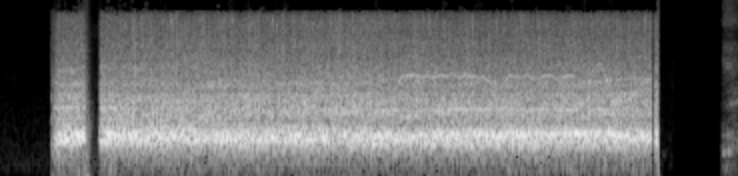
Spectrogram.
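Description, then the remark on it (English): A canned applause sound effect: dense, steady clapping from a crowd lasting about six seconds, with faint whistles or cheers riding on top, then cutting off abruptly. “And I think we have to officially roll out the official applause.”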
